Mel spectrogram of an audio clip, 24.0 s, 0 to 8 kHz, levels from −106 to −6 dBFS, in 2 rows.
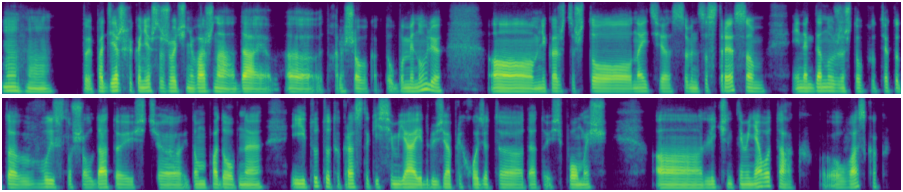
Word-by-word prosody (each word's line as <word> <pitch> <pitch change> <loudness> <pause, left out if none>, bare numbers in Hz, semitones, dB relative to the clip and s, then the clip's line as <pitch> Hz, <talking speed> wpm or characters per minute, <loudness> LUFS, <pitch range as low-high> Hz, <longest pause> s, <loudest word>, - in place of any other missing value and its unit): Мгм. 105 -5 -2 0.4
Той - - -2
поддержка, 120 +2 +3
конечно 115 -1 +1
же, 110 +2 +1
очень 105 -1 0
важна. 105 -3 +3
Да, 95 0 +6
я, 90 - -5
э, - - -9 0.3
это 90 -2 0
хорошо 105 -2 -1
вы 90 - -10
как-то 110 - -11
упомянули. 110 - 0 0.6
А, 105 -2 +6
мне 100 +2 -2
кажется, 105 -1 -2
что, 100 -1 +2
знаете, 105 0 -1
особенно 105 0 -5
со - - -6
стрессом, 100 -1 +2 0.3
иногда 105 +2 +1
нужно, 110 -2 -1
чтоб 100 -1 -3
тут 110 -1 -15
тя 110 - -2
кто-то 105 -2 0
в 100 +2 -8
выслушал, 100 -2 -3
да, 105 +1 +6
то 100 -1 -4
есть, 95 +1 -6
э, 95 -1 -1
и - - -14
тому 100 0 -4
подобное. 95 0 0 0.3
И 110 -1 0
тут 130 +5 -6
вот 120 -4 -1
как 110 - -12
раз 110 0 +2
таки 110 -1 -8
семья 105 0 +4
и 100 - +2
друзья 100 0 -1
приходят, 100 -1 -5
э, 95 -2 -1
да, 95 - -2
то - - -21
есть - - -6
в - - -52
помощь. 95 0 0 0.7
А, 95 -1 +2
лично 100 +2 -5
для 100 - -3
меня 100 +5 +3
вот 140 0 0
так. 95 -2 -1 0.4
А - - -17
у 100 0 -5
вас 105 +1 +1
как? - - -15
100 Hz, 160 wpm, -26 LUFS, 95-110 Hz, 0.7 s, Да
